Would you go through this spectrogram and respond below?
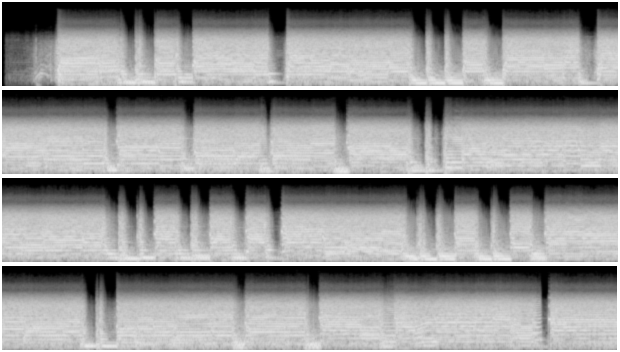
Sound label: vox valvenergy mystic edge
